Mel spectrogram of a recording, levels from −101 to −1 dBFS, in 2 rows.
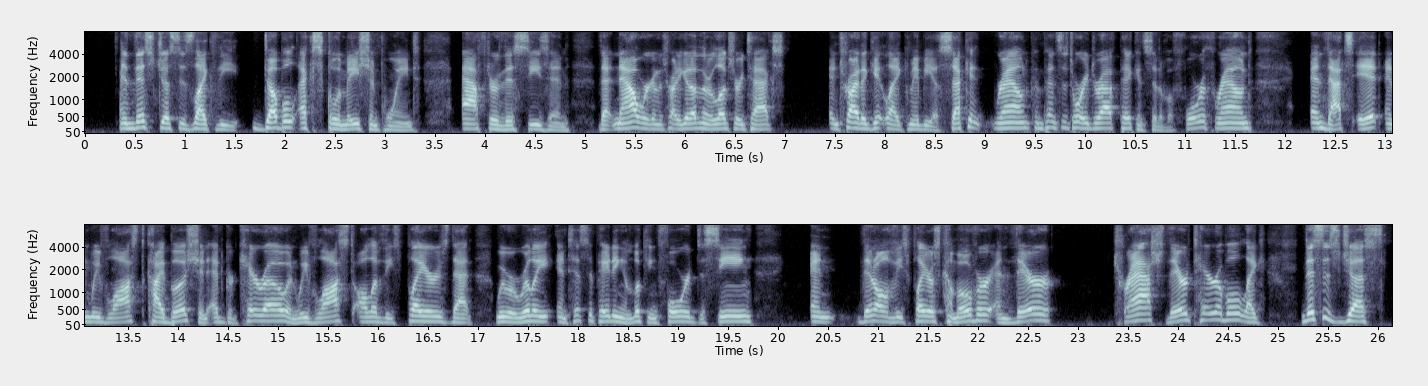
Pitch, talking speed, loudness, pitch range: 145 Hz, 195 wpm, -20 LUFS, 130-160 Hz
